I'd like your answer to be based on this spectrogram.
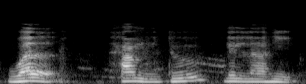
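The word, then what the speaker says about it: walhamdulillahi (والحمد لله): Tapi kalau di tengah kalimat atau ada kata lain yang mendahului, misalnya ada wawu ya, maka alifnya tidak diucapkan. Dibaca walhamdulillahi.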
